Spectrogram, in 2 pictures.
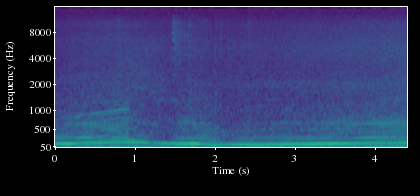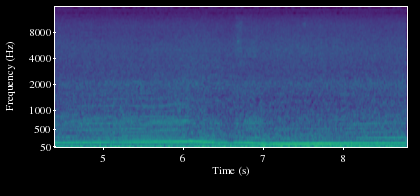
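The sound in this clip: Droning engine of a Syrena roadster accelerating along a road, a steady buzzy harmonic tone whose pitch climbs gradually, dipping briefly twice before rising again, with no voices over it.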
